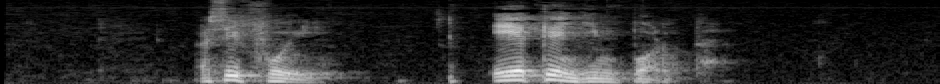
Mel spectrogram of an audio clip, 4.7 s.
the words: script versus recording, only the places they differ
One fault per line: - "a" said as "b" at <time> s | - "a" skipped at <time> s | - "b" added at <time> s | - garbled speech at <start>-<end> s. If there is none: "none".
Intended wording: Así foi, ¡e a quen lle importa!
none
